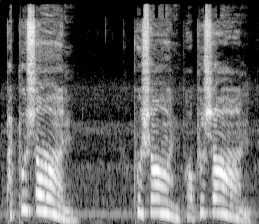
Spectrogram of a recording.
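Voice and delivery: high, slow urging push on; grandma's urging. Retold or imitated. Grandma telling crying grandson to endure, high and slow. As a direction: coax him gently like an old grandma. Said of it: "my grandma would be like".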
